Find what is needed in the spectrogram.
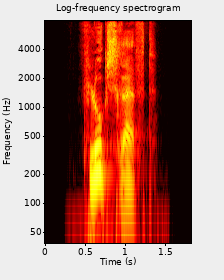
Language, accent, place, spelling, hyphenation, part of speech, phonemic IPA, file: German, Germany, Berlin, Flugschrift, Flug‧schrift, noun, /ˈfluːkˌʃʁɪft/, De-Flugschrift.ogg
- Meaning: pamphlet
